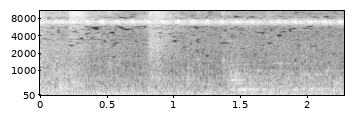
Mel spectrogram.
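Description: Quiet room with a faint, steady high-pitched trill and a couple of soft marker strokes on a whiteboard.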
